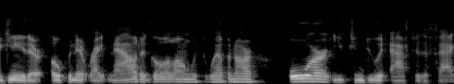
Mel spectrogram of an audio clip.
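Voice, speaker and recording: Against a quiet background, a man speaks at a fairly low pitch. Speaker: trauma therapist and trainer. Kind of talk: webinar presentation. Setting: video call webinar. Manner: fast.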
